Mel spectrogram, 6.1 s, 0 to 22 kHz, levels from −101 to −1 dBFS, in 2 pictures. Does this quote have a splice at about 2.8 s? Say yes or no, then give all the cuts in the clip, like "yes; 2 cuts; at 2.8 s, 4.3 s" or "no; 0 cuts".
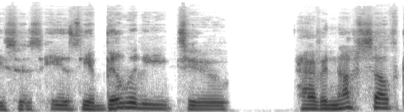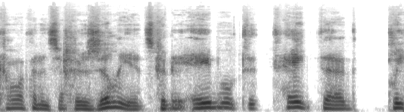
no; 0 cuts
